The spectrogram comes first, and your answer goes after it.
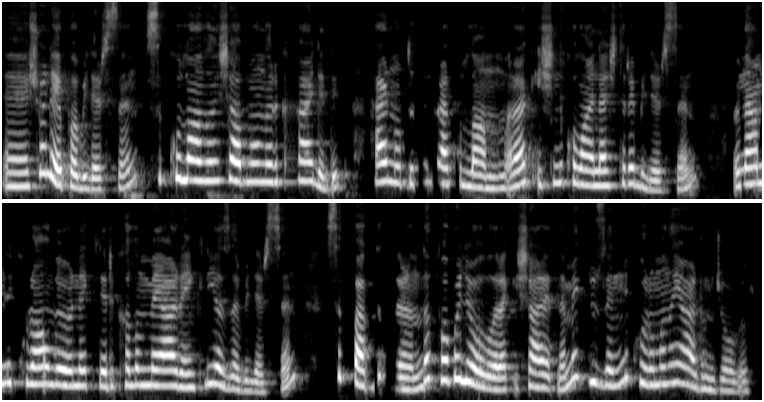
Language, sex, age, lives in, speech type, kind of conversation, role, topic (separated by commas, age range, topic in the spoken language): Turkish, female, 25-29, Italy, read, expert-assistant, expert, Dijital not almaya nasıl alışabilirim?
